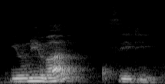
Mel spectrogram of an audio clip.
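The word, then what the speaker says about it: university: এই ধরনের আরো দেখি দুই একটা উদাহরণ দেখি, যে ইউনিভার্সিটি যে ড্যাশ ইউনিভার্সিটি। তাহলে এই যে ইউনিভার্সিটির প্রথম অক্ষরটা কি? ইউ। এই যে ইউ ভাওয়েল হওয়ার সত্ত্বেও আমার যেহেতু উচ্চারণটা ইউ এর মতো আসছে, কিসের ভাইয়া?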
